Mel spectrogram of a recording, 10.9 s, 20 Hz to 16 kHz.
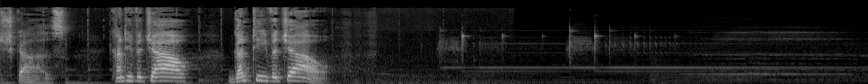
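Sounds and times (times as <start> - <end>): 
speech: 0.0 - 4.2
doorbell ding-dong chime: 5.5 - 9.5.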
